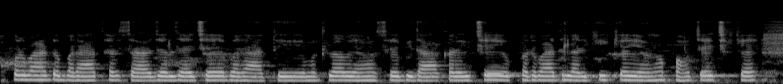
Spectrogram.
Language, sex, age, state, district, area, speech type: Maithili, female, 30-45, Bihar, Begusarai, rural, spontaneous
